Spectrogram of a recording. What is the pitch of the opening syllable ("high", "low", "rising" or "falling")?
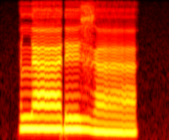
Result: high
